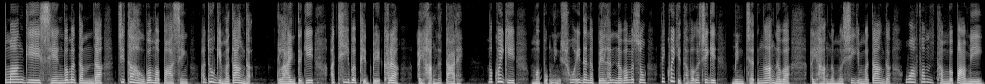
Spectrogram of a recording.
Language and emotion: Manipuri, fearful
